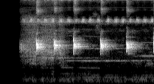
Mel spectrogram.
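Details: Yellow-vented bulbul singing after a morning dew bath: short bright chirped notes repeated about every half second, over a steady thin high whine and a low buzzing hum.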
